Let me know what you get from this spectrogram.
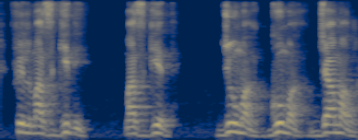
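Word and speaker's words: جمال: So they will, যেমন ইজিপশিয়ানে ওরা জিম উচ্চারণ করতে পারে না, জিম, তারা জিম হয়ে যায় জি গ হয়ে যায়। যেমন ফিল মাসজিদি, ফিল মাসগিদি, মাসগিদ, জুমা, গুমা, জামাল, গামাল, তো ওরা জিম উচ্চারণ করতে পারে না।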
